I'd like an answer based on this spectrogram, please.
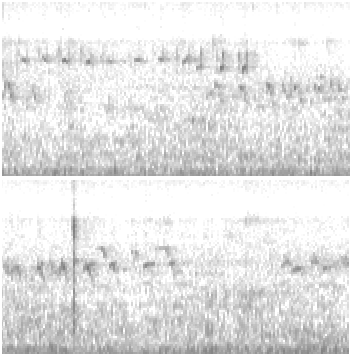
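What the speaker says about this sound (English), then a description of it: "And listen to birds. Y'all hear the birds?" Faint birds chirp and trill intermittently over a soft, steady outdoor hiss.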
